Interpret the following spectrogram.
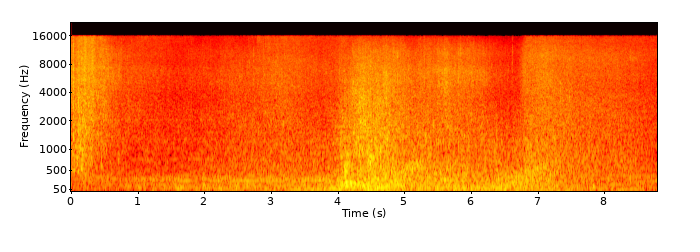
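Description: Sea waves and wind on open water, with a swell surging and breaking loudest about four seconds in and then slowly ebbing. A faint low steady tone runs underneath in the first half.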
